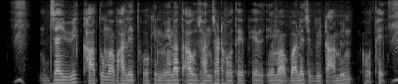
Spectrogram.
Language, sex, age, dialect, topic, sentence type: Chhattisgarhi, male, 18-24, Eastern, agriculture, statement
